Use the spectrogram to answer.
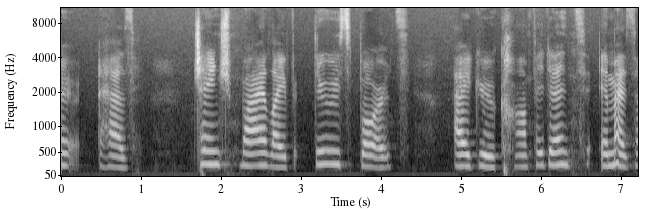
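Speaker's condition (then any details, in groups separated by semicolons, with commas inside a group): Cerebral palsy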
